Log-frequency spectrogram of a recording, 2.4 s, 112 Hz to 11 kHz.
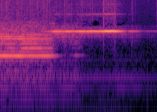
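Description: The final chord of a pogo punk song on a 1993 demo recording ringing out, with a high steady electric-guitar feedback whine over it. It decays and fades away near the end.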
